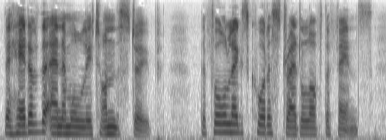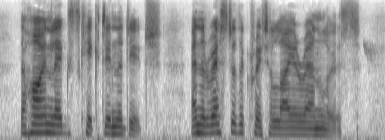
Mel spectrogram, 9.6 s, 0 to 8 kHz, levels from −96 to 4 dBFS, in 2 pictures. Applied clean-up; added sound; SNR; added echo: none; none; none; none.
